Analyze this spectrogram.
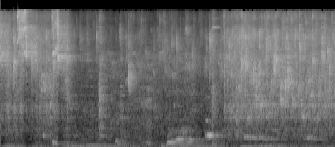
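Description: Tap water pouring from a wall faucet and splashing into a metal basin as a baby monkey is rinsed under the stream, with short hand splashes, the loudest about four seconds in.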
